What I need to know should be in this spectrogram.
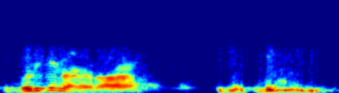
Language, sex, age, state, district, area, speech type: Tamil, male, 60+, Tamil Nadu, Virudhunagar, rural, conversation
